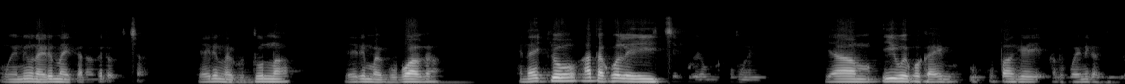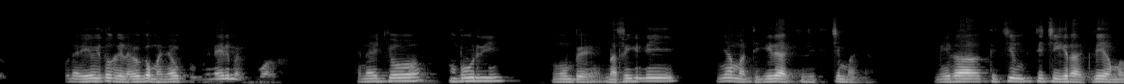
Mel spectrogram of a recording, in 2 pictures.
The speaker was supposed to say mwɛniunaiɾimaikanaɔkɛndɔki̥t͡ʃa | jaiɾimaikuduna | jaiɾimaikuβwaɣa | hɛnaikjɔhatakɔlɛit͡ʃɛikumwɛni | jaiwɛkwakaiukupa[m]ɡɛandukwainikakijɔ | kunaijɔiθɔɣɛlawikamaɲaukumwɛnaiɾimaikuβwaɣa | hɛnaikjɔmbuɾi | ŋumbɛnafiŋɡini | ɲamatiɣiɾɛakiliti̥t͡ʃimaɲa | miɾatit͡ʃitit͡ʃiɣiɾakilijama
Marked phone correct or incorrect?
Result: incorrect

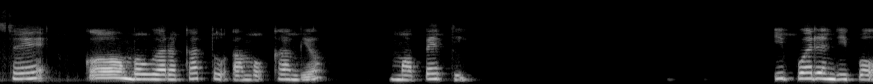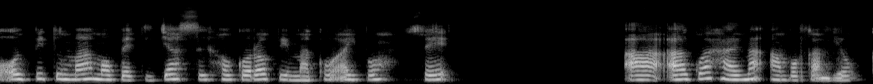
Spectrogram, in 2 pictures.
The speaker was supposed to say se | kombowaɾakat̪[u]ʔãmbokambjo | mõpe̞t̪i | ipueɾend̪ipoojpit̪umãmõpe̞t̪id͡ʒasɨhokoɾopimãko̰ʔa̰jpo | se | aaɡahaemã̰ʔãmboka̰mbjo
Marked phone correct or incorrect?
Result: correct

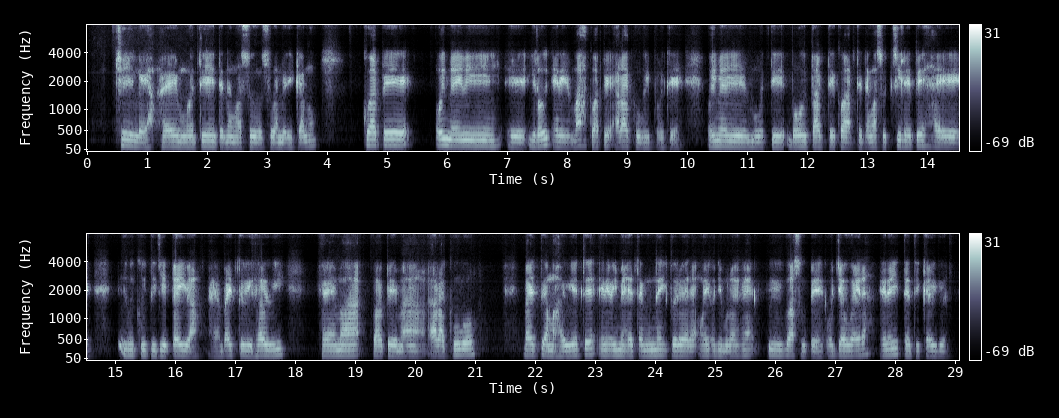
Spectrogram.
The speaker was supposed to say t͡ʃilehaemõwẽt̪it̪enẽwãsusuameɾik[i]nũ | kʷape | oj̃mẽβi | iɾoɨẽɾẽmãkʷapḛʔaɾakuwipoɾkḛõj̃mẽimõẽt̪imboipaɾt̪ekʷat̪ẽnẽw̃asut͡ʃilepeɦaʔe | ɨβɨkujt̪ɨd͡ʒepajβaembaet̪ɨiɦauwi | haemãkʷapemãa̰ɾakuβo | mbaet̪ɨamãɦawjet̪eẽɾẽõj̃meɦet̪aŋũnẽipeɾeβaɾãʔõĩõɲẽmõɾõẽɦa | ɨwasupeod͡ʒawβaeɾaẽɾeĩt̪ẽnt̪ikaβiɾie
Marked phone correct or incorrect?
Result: incorrect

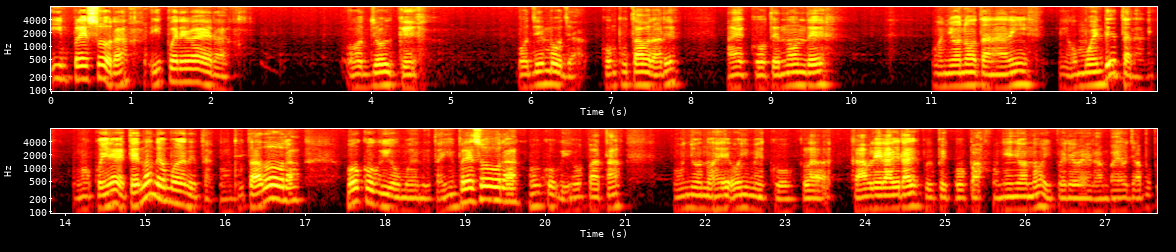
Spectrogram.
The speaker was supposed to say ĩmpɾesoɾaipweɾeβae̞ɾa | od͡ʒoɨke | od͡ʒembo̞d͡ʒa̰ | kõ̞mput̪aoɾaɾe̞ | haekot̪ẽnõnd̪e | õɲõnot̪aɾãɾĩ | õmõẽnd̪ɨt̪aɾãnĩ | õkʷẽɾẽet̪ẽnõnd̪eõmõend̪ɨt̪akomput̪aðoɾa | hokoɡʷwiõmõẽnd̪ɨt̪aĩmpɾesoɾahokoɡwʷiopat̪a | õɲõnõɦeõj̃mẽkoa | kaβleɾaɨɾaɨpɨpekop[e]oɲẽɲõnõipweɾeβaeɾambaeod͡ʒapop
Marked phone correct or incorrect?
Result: incorrect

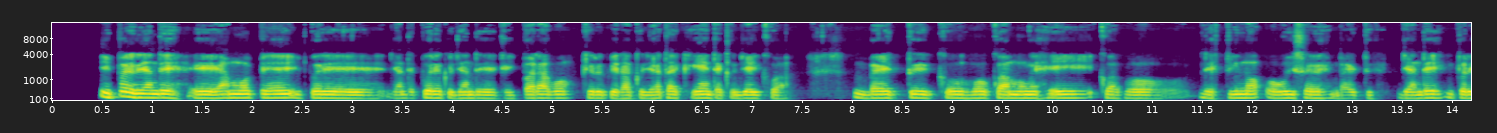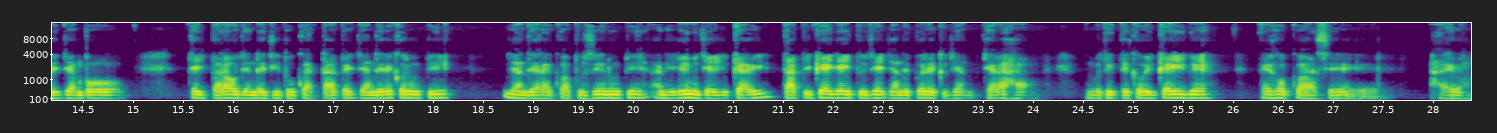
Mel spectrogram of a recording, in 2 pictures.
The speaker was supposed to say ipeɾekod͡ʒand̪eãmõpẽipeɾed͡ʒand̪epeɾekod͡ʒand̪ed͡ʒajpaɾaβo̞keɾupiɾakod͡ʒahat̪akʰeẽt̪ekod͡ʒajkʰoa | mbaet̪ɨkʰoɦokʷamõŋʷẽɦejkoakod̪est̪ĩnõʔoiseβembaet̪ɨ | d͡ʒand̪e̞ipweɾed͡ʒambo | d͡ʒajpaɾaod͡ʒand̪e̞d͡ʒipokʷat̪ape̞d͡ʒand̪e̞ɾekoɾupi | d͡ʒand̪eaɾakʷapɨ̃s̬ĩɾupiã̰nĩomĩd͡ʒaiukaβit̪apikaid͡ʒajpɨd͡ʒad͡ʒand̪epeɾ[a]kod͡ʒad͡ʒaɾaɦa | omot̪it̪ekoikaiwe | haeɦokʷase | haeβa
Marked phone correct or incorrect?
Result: incorrect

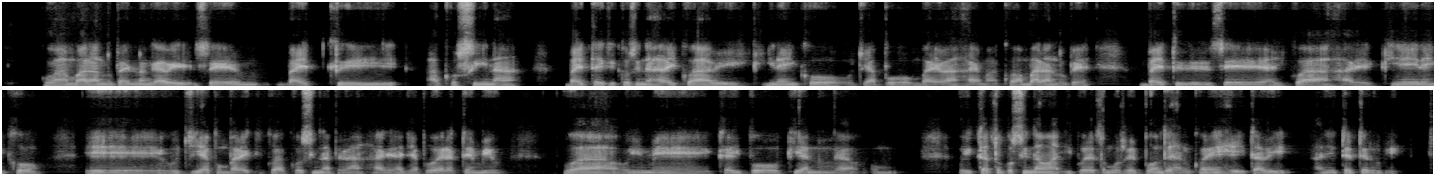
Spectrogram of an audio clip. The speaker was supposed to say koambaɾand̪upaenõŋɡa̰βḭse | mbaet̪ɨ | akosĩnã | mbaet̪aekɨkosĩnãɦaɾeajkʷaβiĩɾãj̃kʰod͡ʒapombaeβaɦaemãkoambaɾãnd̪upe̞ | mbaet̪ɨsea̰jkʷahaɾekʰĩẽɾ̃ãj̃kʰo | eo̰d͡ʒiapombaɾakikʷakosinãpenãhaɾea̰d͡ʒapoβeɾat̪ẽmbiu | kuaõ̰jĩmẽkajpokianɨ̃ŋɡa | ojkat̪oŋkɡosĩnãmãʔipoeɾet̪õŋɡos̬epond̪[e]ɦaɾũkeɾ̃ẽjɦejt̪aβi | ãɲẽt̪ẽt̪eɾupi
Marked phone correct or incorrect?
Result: correct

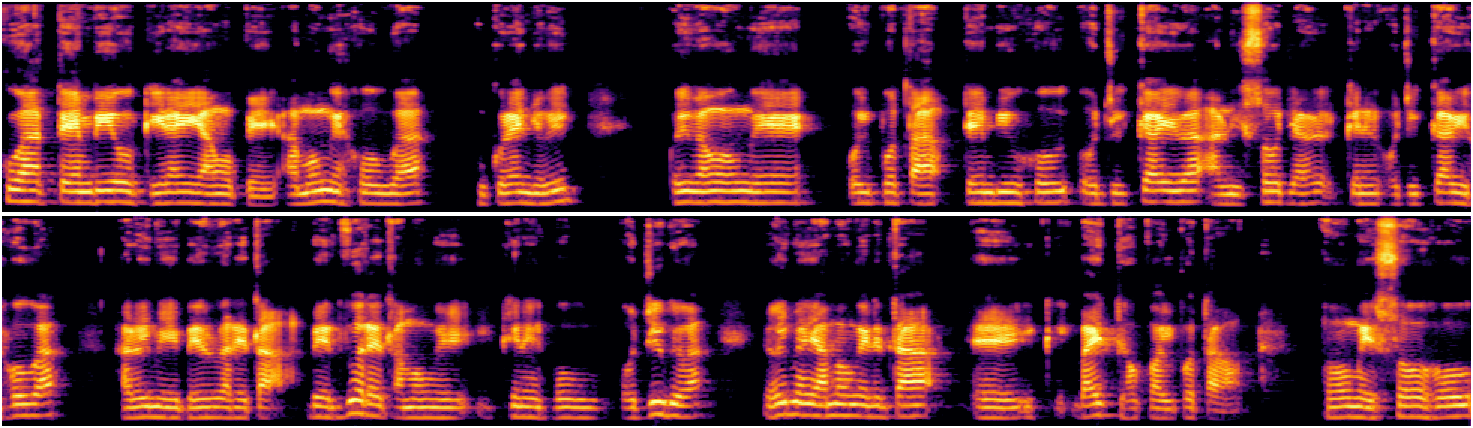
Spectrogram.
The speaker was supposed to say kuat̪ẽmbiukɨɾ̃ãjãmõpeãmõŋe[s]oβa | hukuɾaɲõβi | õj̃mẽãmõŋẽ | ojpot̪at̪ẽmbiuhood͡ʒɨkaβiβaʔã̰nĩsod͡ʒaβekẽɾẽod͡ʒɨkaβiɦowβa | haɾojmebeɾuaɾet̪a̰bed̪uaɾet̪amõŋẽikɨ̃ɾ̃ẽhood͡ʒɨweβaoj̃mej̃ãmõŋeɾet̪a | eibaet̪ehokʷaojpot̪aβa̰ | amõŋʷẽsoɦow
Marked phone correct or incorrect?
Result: incorrect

